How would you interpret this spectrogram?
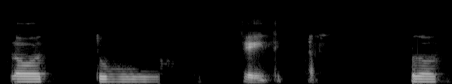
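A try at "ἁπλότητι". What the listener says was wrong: It is a long vowel. Te. T. Aplotati. So, do we add an H sound to our first syllable? Yes. Because we have rough breathing marks. How do we read this correctly? Hap.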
